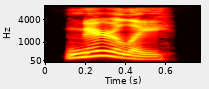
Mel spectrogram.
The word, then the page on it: merely: míə r li; ミィアリィ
